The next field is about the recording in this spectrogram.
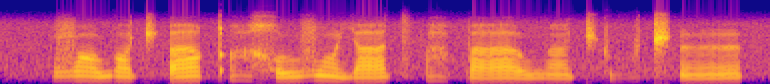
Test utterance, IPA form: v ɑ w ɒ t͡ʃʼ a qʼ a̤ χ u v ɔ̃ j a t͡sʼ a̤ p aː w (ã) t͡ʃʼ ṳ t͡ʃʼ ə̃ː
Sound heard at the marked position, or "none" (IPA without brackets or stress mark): ã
